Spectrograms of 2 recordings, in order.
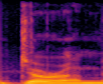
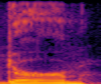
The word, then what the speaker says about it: Durham: And from Vicky Gardner in North Carolina, who writes, we have two-hour delays several times a year here in Durham and the rest of the Piedmont. – It's pronounced Durham.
